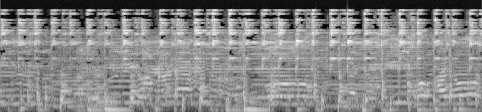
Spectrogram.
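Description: Live bhajan music: a harmonium and a sung melody over a steady tabla beat, with a rattling hand percussion keeping time.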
